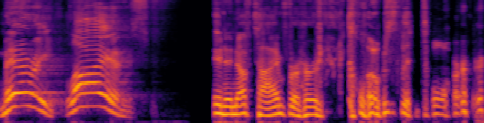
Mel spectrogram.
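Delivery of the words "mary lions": high, frantic yell. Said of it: "he managed to yell".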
